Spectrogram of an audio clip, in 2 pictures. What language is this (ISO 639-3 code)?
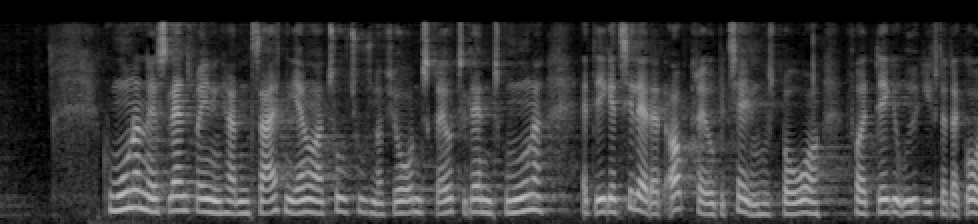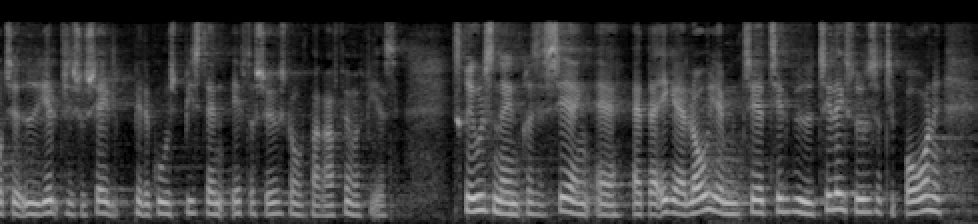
dan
